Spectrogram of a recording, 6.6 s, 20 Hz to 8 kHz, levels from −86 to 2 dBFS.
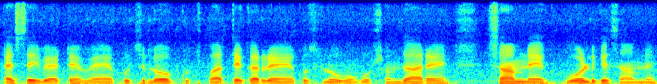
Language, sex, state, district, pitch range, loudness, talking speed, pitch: Hindi, male, Rajasthan, Bikaner, 125-135 Hz, -19 LUFS, 210 wpm, 135 Hz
